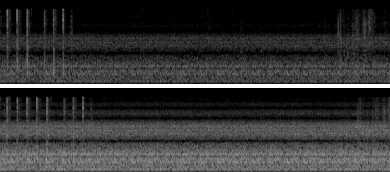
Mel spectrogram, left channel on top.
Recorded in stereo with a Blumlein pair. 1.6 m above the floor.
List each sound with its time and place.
0.0 s a vehicle: 30° right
